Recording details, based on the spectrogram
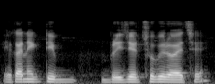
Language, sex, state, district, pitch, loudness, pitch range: Bengali, male, Tripura, West Tripura, 115 Hz, -16 LUFS, 110-120 Hz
